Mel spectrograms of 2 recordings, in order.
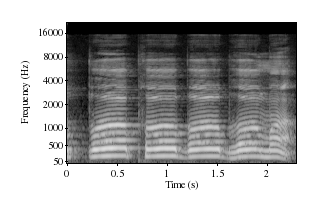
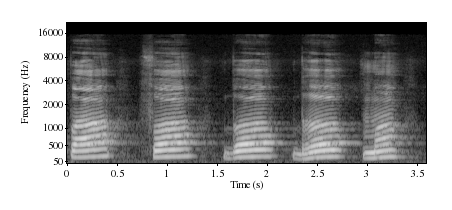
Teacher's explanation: तो प, फ, ब, भ, म। अरे ये सब तो बोलने में सब पूरे दोनों होंठ हमारे टच हो रहे हैं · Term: ओष्ठ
